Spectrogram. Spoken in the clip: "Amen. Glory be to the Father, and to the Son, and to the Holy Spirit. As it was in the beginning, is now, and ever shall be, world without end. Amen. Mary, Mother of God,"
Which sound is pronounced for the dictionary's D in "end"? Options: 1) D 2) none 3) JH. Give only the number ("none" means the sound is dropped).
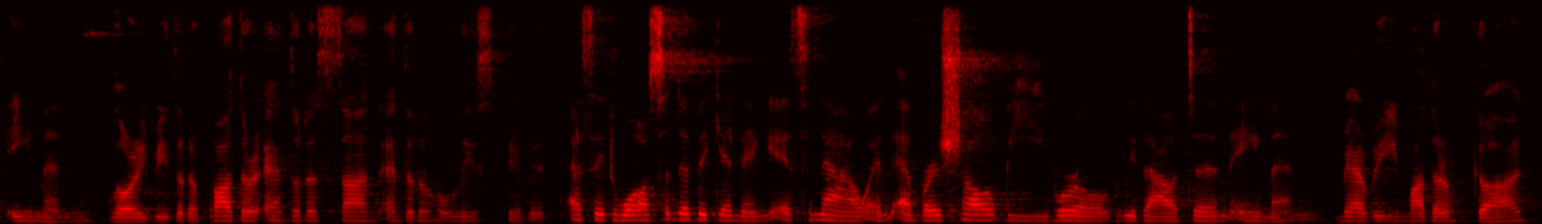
2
